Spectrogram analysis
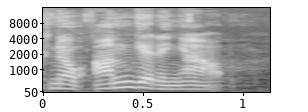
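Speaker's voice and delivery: put-on angry tone. Retelling what he said on a Zoom call from jail: imitating someone angry. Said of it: "I could just hear the anger".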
